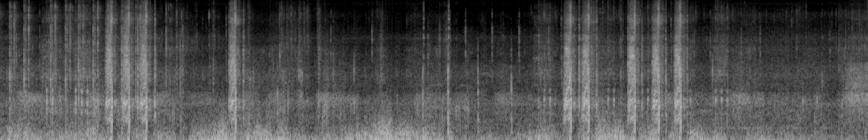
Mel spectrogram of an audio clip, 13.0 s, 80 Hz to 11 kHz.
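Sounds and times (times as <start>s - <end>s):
low rumble of movement: 0.0s - 13.0s
wind on microphone: 0.0s - 13.0s
airsoft guns firing: 0.1s - 2.5s, 3.4s - 3.8s, 8.4s - 10.5s.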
